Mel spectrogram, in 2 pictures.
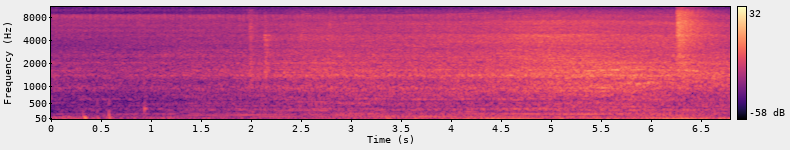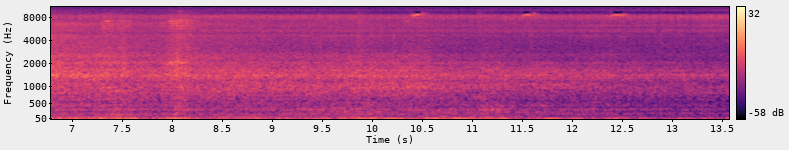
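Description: A road vehicle passing by, its noise swelling up and then fading, over a steady low rumble. A short, sharp hiss comes about six seconds in.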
